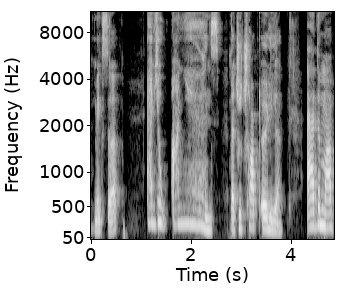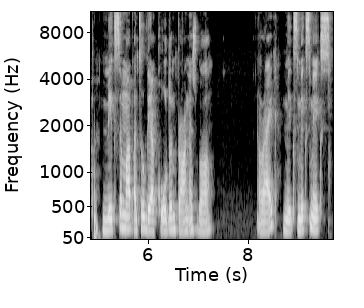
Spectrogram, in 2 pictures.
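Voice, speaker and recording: A woman's voice: deep voice, darkish tone. A young woman from South Africa with a South African accent, talking viewers through a recipe in a playful, sing-song way. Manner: playful, sing-song chanting while stirring. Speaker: cooking vlogger. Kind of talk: casual cooking tutorial.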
